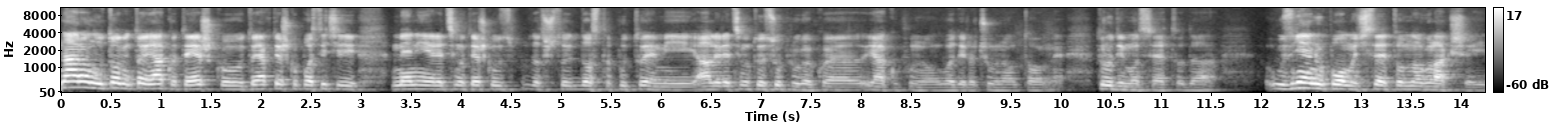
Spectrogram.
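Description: Over a quiet background, a man talks at a fairly quick pace in a fairly high voice, with ordinary pitch variation and big swings in loudness. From Serbia. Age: 30s. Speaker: software engineer; interview guest. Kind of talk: TV interview. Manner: halting. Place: home room.

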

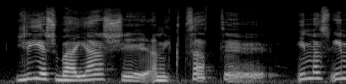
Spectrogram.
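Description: A woman speaks with a fairly high pitch. Her pace is very slow. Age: 80s+. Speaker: former hostage. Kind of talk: interview testimony. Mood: calm, reflective, sometimes wry. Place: hall.

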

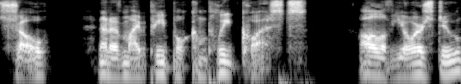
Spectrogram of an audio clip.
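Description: A put-on character voice with a low pitch. It moves at a fairly slow pace. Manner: sullen, terse.

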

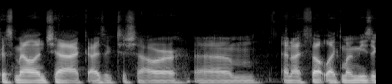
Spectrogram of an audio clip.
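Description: A man's very deep, low voice with a Californian accent, monotone and flat, at a moderate pace. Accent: Californian American. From US, Palo Alto, California. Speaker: electronic music producer and DJ. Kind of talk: casual interview chat.

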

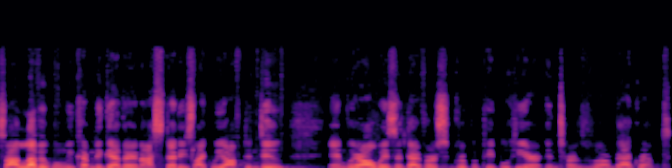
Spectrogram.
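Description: At a fairly quick pace, a man with an American accent speaks at medium pitch with ordinary pitch variation. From Bay Area, California; California. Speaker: pastor. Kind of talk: lecture. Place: church.

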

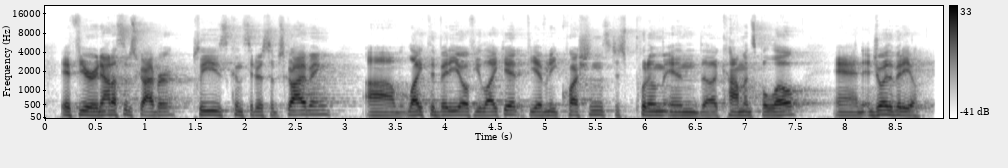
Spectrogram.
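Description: Music plays in the background as a man talks at a fairly quick pace in a monotone, flat intonation. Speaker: DIY garage vlogger. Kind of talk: tutorial. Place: garage. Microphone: camera far.

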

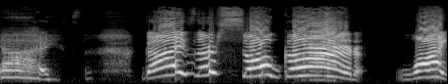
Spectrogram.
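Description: A woman speaks at a very slow pace in a raised, projected voice with a bright, sharp tone. Her intonation is lively, and the background is quiet. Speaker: vlogger. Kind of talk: reaction video chat. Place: home room. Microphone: webcam.

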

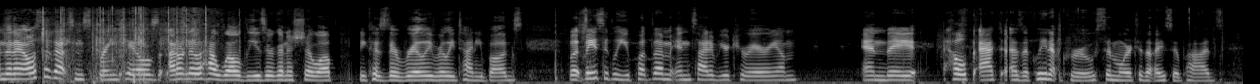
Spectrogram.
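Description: A woman talks at a fairly quick pace in a bright, sharp tone. Her intonation is fairly even, and the sound is dry with no echo. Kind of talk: tutorial. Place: garden.

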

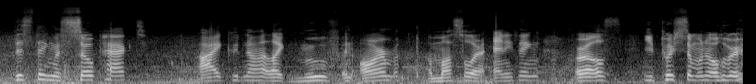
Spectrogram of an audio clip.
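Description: Moderate pace over noticeable background noise. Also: man. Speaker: vlogger. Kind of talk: travel vlog. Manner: animated.

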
